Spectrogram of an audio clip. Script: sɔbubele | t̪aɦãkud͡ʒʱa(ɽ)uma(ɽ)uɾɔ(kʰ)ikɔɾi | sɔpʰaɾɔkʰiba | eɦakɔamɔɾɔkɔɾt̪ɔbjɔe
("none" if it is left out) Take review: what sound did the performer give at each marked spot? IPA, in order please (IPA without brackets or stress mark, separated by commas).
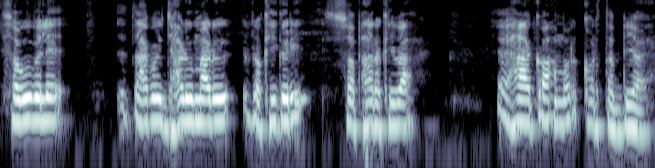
ɽ, ɽ, kʰ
